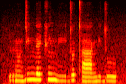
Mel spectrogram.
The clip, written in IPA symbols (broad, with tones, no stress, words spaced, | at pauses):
rũ˨di˦ nɛ˦ t͡ʃĩ˦miː˨do˦ tʰaː˨ŋi˨ du˨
